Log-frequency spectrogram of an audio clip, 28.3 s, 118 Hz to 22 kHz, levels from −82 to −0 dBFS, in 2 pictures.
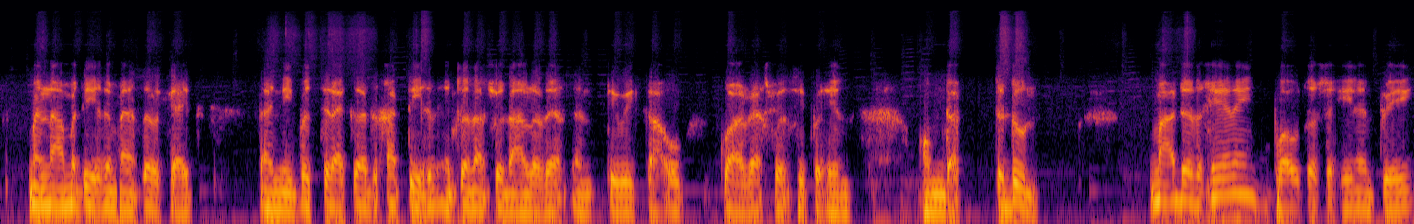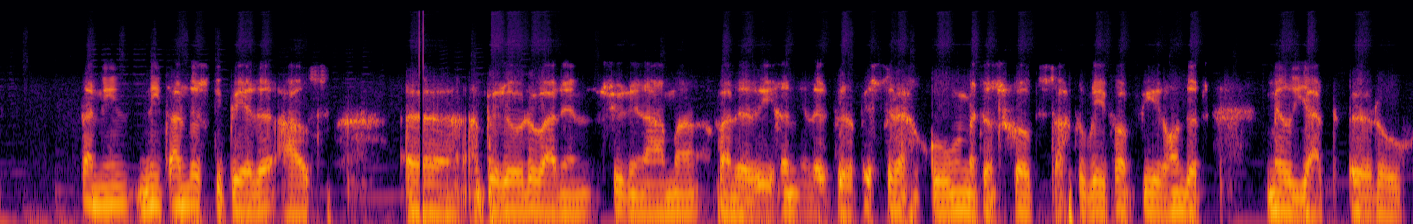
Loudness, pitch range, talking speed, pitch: -21 LUFS, 75-85 Hz, 120 wpm, 80 Hz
